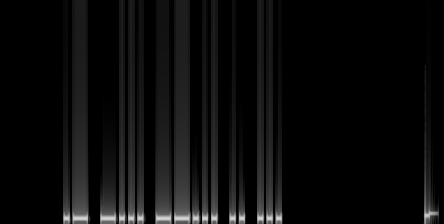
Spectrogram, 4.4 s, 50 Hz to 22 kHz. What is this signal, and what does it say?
Morse code, heard as a keyed tone, about 26 wpm, 700 Hz. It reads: AB7IS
